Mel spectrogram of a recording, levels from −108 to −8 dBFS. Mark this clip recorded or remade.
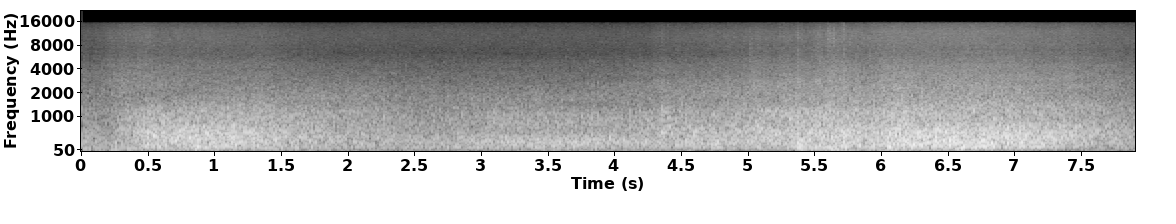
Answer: recorded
